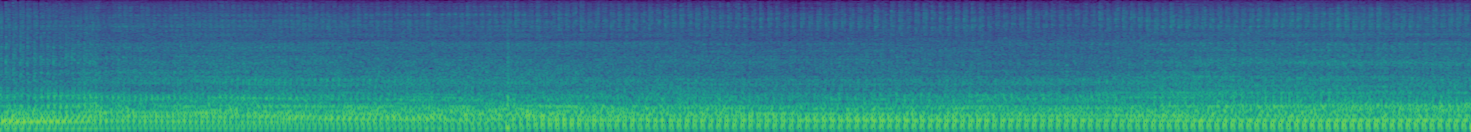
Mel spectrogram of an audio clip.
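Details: Lowe's riding mower single-cylinder engine, after battery conversion and ignition fixes, even drone dropping in pitch to a lower steady idle as it throttles down; carburetor needle and seat suspected leaking.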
